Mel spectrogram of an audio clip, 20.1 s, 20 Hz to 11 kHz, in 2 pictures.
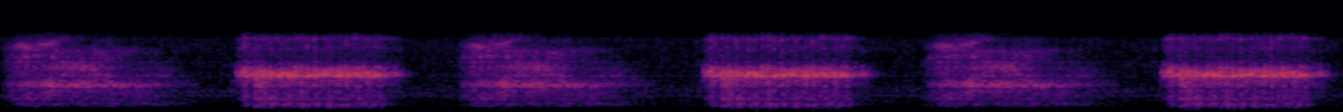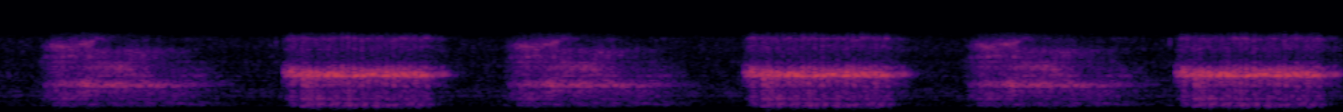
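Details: Simulated cartoon snoring of Sonic the Hedgehog sleeping, not a real sleeper: steady rhythmic snores about 17 per minute, rough buzzing on each inhalation.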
